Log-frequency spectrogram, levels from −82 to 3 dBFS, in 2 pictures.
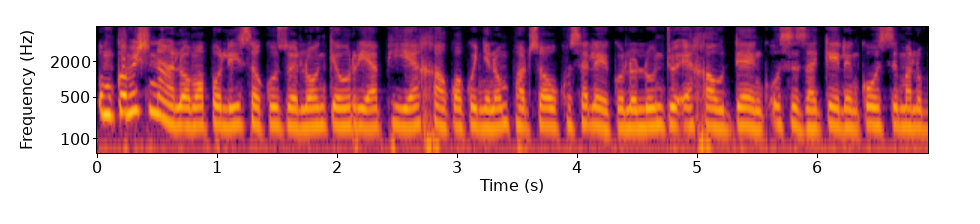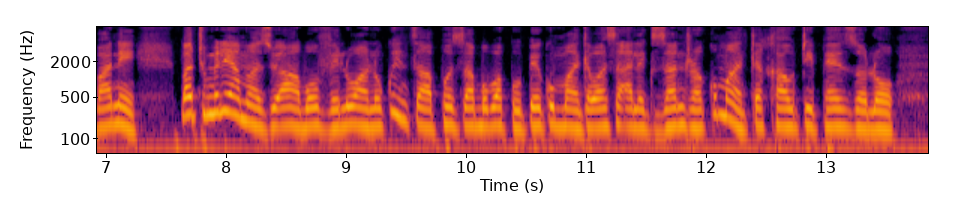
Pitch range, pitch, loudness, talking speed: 160-175 Hz, 165 Hz, -19 LUFS, 100 wpm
